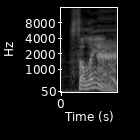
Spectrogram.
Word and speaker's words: Sélynne: until you wrote back is just Selena like Celine Dion right exactly exactly that's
